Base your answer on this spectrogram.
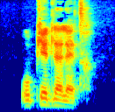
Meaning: to the letter, literally
- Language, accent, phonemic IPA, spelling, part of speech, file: French, France, /o pje d(ə) la lɛtʁ/, au pied de la lettre, adverb, LL-Q150 (fra)-au pied de la lettre.wav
